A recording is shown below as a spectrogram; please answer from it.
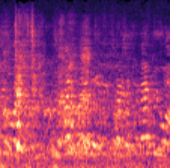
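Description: Film dialogue playing back faintly through a speaker: voices giving orders to search, with more than one voice speaking.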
